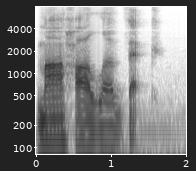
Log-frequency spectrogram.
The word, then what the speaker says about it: Mihaljevic: found i watched closely i learned to pronounce that difficult last name ma ha la vic i memorized the face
